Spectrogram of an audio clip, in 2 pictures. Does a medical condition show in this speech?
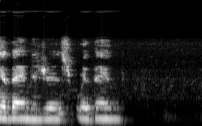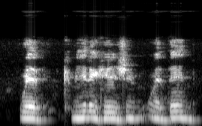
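Yes: cerebral palsy.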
